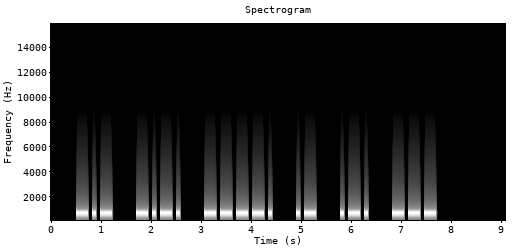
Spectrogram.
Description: Morse code, heard as a keyed tone, about 15 wpm, spaced as for 11 wpm, 700 Hz. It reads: KC9ARO
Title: USA Call Signs - 6 Characters - 2x Character Spacing - 15wpm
